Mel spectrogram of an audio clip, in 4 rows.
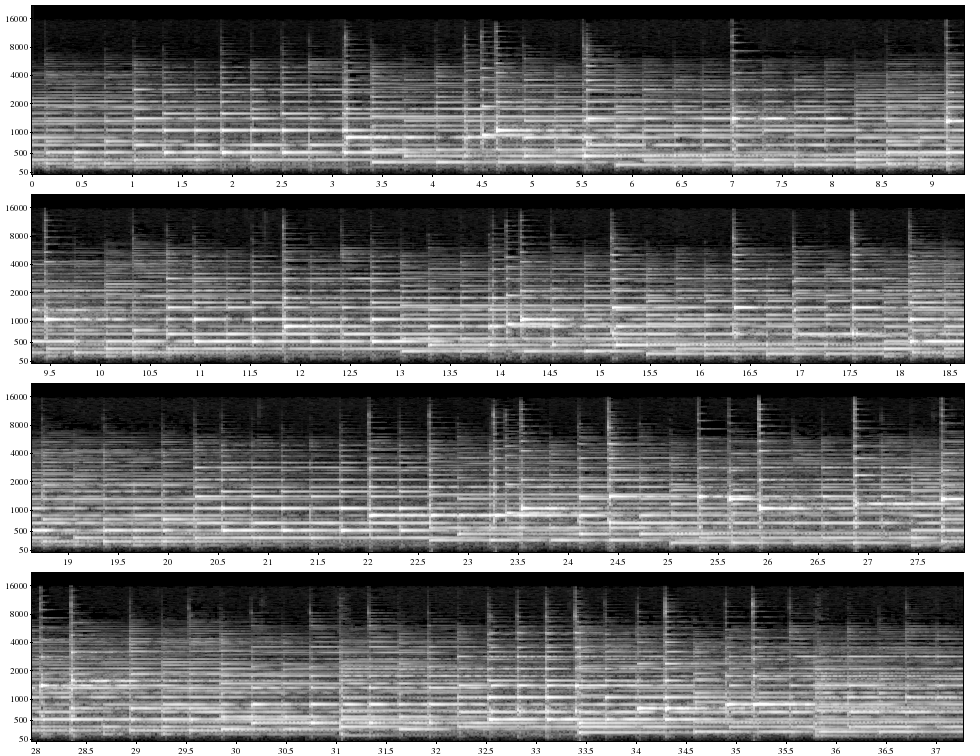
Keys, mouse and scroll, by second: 27.1-27.9 ], 28.3 ], 29.3 ], 29.7 ].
